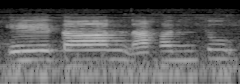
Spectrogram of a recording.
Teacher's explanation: ఏ అంటే వై sound లో రాకూడదండి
